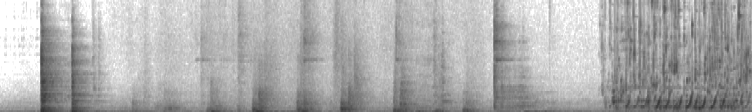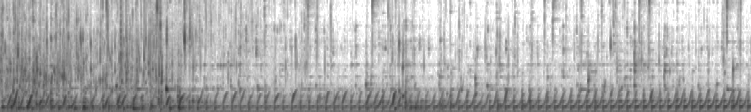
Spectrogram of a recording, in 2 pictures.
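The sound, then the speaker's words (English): Homemade plum wine drains through a funnel: a few clinks and knocks first, then a dense, steady gurgling flow that goes on to the end. “This is wine draining through a funnel.”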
